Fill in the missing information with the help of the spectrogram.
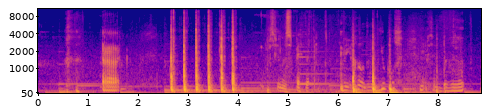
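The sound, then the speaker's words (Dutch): A woodpecker hammers its beak against wood in a quick, evenly spaced burst of about seven sharp knocks, fairly loud, followed by someone talking over a quiet outdoor background. “Hoor die uh, specht is.”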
